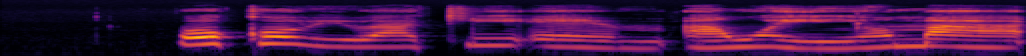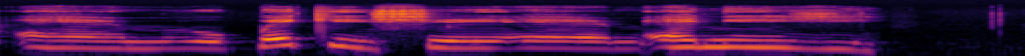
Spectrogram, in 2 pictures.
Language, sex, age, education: Yoruba, female, 30-45, tertiary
